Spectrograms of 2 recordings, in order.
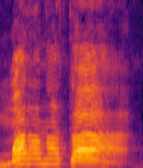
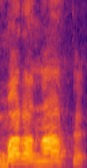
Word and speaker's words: Maranata: do aramaico Eu Clamo Maranata como dizemos nosso católicos com a tônica na última sílaba ou Maranata com a tônica na penúltima sílaba como dizem nossos irmãos separados os evangélicos ou protestantes não importa pronúncia do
